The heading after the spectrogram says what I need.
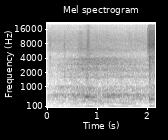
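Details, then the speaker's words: Bosch WFF 1401 washing machine drum turning with smooth, even whir and light hum, no rumble or grinding; motor, drum bearings and spider sound healthy. "And listen to that, the motor sounds fine,"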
